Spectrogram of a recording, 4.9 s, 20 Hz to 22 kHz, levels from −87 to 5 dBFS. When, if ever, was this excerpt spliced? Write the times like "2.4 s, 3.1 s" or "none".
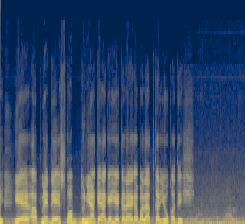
none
